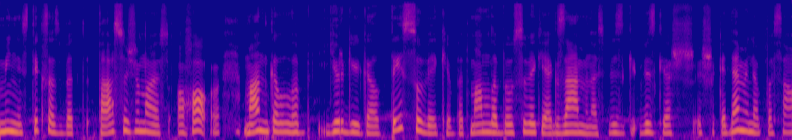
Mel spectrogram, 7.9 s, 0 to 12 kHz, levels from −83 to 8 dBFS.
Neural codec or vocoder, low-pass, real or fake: codec, 24 kHz, 3.1 kbps, DualCodec; 10.8 kHz; fake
